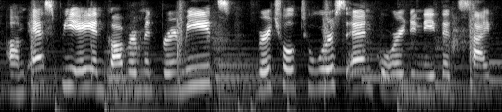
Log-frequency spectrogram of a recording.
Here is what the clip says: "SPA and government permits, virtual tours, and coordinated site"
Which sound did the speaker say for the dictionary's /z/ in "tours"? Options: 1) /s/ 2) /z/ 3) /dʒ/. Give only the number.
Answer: 1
